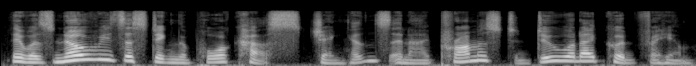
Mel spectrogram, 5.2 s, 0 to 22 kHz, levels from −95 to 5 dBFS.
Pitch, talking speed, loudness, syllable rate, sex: 190 Hz, 205 wpm, -22 LUFS, 4.8 syllables/s, female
